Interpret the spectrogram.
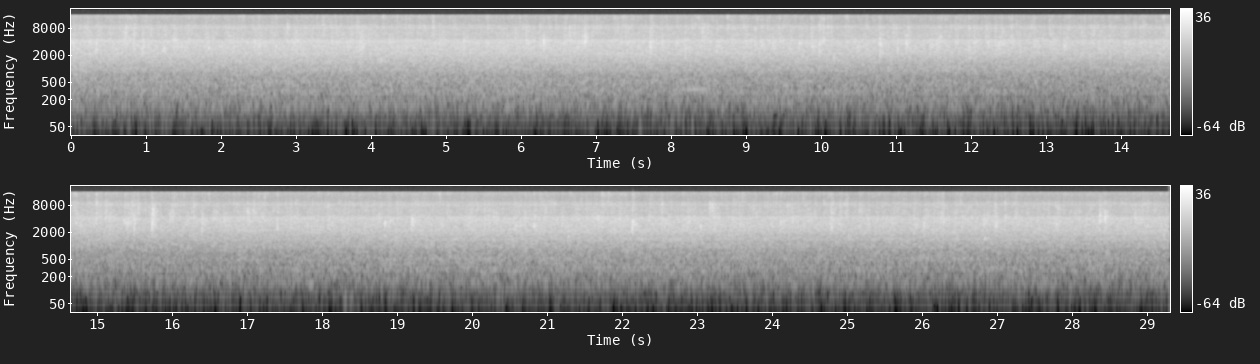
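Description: Steady rain falling, with scattered sharp drip clicks landing close by.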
